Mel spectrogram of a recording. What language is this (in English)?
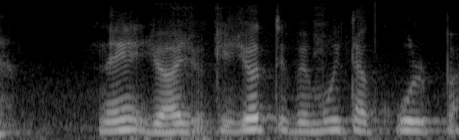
Portuguese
